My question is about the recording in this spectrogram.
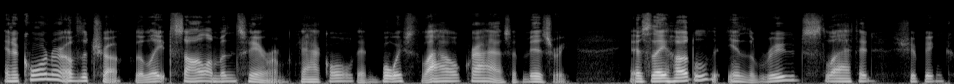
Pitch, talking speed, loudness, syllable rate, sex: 140 Hz, 165 wpm, -20 LUFS, 4.4 syllables/s, female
